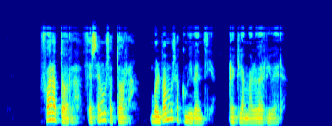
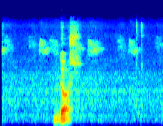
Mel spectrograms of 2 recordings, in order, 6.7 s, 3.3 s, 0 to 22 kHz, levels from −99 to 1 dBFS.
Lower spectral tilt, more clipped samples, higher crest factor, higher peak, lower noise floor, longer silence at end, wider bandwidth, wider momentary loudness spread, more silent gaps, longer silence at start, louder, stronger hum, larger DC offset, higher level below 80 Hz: about the same, -4 dB/octave vs -3 dB/octave; neither; about the same, 22 dB vs 26 dB; second, -14 dBFS vs -2 dBFS; first, under -90 dBFS vs -52 dBFS; first, 1 s vs 0.5 s; second, 9.6 kHz vs 11.5 kHz; second, 17 LU vs 25 LU; first, 4.44-4.55 s vs none; first, 0.8 s vs 0.05 s; second, -34 LUFS vs -22 LUFS; neither; neither; second, -82 dBFS vs -70 dBFS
